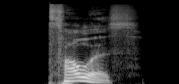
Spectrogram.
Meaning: genitive singular of Pfau
- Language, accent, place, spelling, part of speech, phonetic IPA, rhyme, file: German, Germany, Berlin, Pfaues, noun, [ˈp͡faʊ̯əs], -aʊ̯əs, De-Pfaues.ogg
